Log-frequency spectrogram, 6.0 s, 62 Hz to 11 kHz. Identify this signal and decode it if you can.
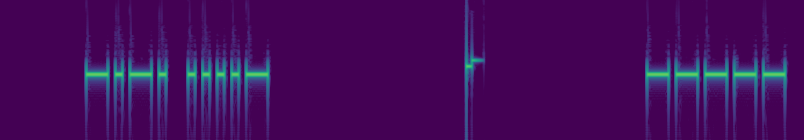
Morse code, heard as a keyed tone, about 22 wpm, 700 Hz. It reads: C 4 0
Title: Single-Letter Single-Number 22wpm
